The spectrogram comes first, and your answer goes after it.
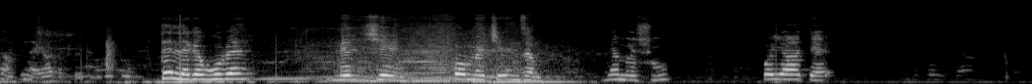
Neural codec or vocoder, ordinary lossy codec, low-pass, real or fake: none; Opus, 24 kbps; 10.8 kHz; real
